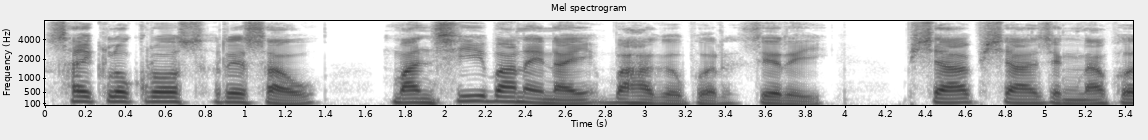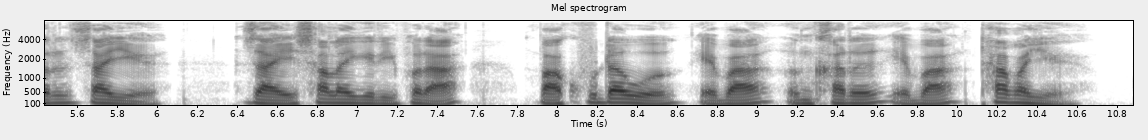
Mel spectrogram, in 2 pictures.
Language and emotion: Bodo, neutral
